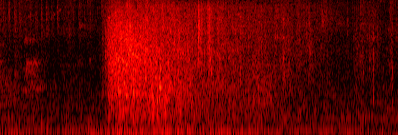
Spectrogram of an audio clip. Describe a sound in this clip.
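Flames burst with a loud whoosh.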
